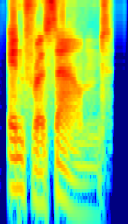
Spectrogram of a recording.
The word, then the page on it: infrasound: British English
